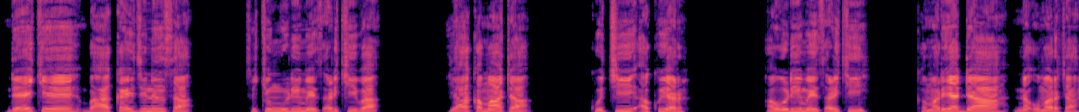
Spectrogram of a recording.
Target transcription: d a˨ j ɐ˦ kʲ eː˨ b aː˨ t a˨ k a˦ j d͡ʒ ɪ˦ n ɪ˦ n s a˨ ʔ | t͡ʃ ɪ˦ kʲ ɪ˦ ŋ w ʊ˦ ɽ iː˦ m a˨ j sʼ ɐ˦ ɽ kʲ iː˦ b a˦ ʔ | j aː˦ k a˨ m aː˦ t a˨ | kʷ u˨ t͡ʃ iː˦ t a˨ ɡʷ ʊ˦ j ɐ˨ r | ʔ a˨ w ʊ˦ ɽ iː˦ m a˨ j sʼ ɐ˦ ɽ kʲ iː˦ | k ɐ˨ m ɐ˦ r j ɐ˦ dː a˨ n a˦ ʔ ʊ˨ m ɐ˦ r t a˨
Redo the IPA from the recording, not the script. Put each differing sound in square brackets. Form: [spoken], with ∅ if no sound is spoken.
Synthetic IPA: d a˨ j ɐ˦ kʲ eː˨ b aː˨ [ʔ] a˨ k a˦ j d͡ʒ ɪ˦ n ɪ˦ n s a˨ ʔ | t͡ʃ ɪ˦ kʲ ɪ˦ ŋ w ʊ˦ ɽ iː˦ m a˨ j sʼ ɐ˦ ɽ kʲ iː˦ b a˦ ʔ | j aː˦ k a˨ m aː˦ t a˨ | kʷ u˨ t͡ʃ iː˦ [ʔ] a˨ [kʷ] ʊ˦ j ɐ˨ r | ʔ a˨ w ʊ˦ ɽ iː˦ m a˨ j sʼ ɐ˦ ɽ kʲ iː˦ | k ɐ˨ m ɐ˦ r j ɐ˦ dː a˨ n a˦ ʔ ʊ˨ m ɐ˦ r t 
